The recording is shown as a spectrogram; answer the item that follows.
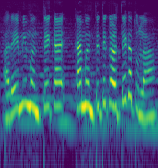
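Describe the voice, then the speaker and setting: A woman's voice: very high-pitched, brisk, over music. An actress playing a worried poor village mother, nagging and anxious. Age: middle-aged.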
